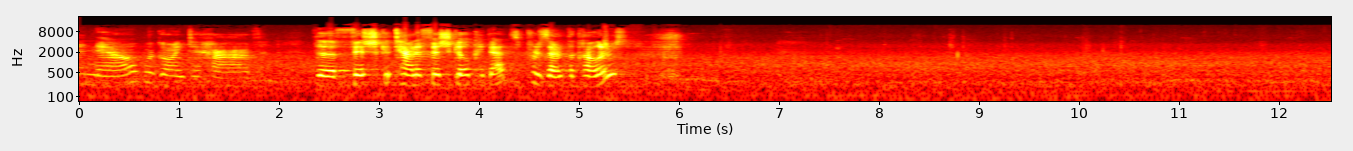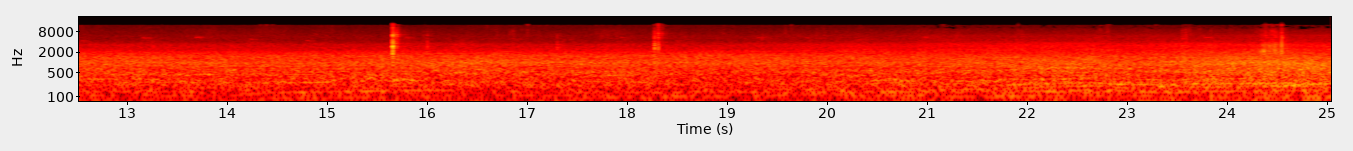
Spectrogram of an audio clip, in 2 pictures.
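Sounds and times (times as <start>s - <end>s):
outdoor background noise: 0.0s - 25.0s.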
